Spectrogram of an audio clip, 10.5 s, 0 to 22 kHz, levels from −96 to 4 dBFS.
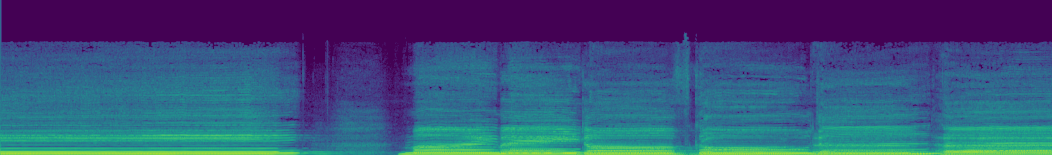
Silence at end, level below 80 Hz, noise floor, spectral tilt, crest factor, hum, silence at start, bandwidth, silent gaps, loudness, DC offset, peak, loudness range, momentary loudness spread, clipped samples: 0 s; -50 dBFS; -43 dBFS; -7 dB/octave; 12 dB; none; 0 s; 14.5 kHz; none; -13 LUFS; under 0.1%; 0 dBFS; 2 LU; 5 LU; under 0.1%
